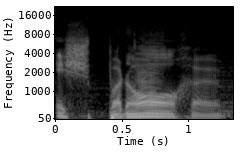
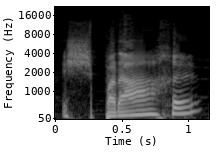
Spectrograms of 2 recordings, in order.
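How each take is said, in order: First: The stressed vowel sounds like an O. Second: The stressed vowel is an open A sound. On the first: This is how Austrians say it. "dirían en pronunciación austriaca Sprache, con O" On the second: This is standard German. "la palabra alemana Sprache"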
